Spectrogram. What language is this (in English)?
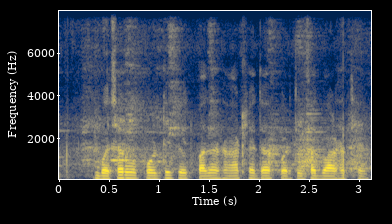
Chhattisgarhi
